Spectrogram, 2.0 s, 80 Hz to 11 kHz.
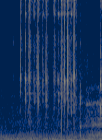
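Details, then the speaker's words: Tecumseh 5hp snowblower carburetor body after teardown and cleaning of water, rust and corrosion: quick flurry of light dry ticks as the body is moved; idle-side check ball rattles freely, not stuck. "that's on the idle side got the little check ball in there moving"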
